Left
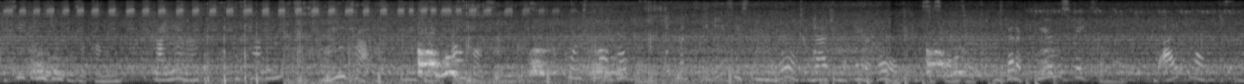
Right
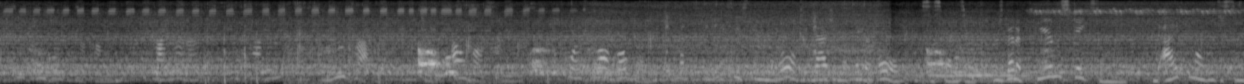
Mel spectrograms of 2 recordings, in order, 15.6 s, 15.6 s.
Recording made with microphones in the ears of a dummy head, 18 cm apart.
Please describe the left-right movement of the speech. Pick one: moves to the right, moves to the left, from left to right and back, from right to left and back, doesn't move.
moves to the right.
